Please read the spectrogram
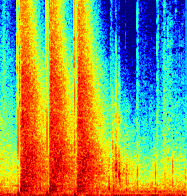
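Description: Three gunshots in quick succession, each with a trailing echo, the last about a second in.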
